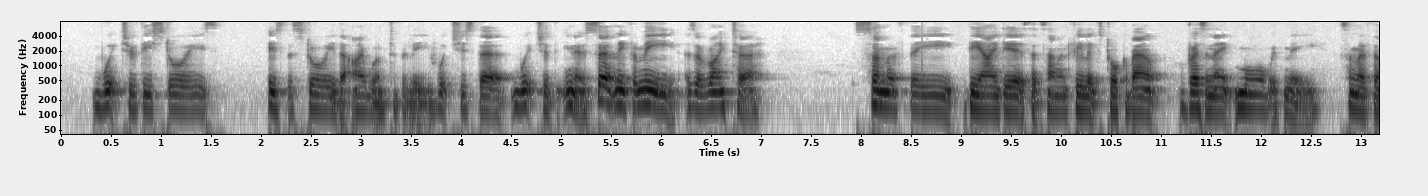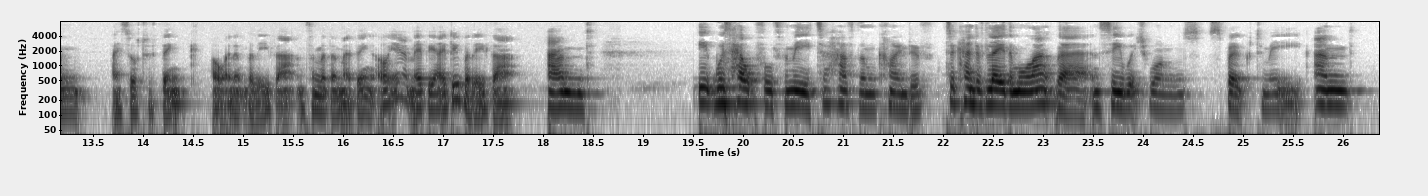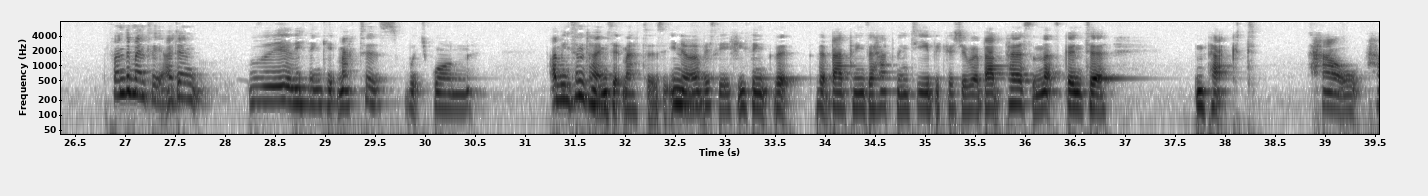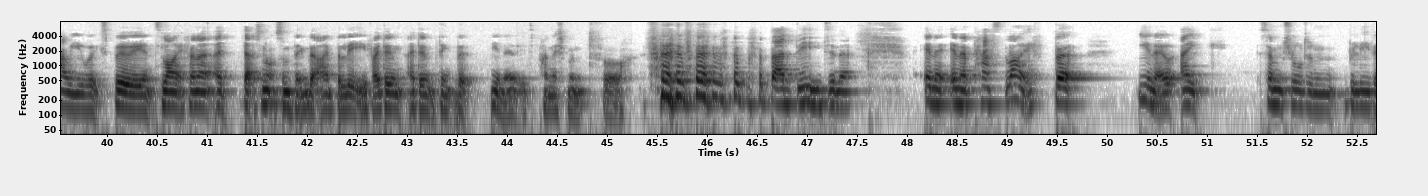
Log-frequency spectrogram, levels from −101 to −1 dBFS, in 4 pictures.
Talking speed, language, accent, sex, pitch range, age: 200 wpm, German, British, female, 145-180 Hz, 40-59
